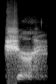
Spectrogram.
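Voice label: radio bot response positive; fbihrt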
